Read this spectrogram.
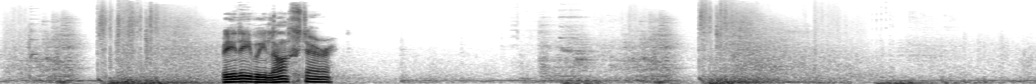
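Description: Naval guns fire with heavy booms.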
